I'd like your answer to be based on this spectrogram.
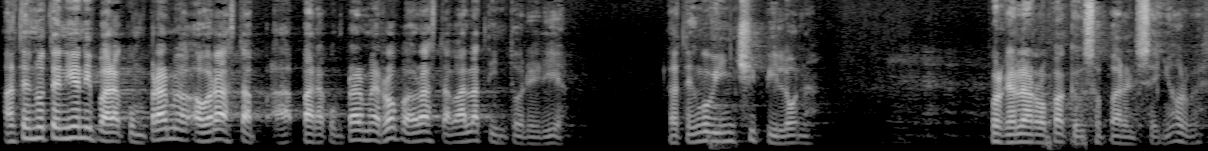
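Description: A man's voice: medium pitch, quick pace. A man in his forties with a Mexican accent, preaching a sermon as a pastor and telling humorous stories to his congregation. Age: 40s. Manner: humorous storytelling, joking with the congregation.

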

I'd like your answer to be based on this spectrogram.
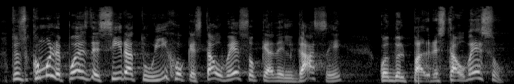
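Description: A man's voice: high voice, animated, fairly quick, fairly bright tone, husky. A man, a pastor preaching in a conversational way that rises to emphatic questions. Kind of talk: sermon. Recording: long hall reverb.

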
